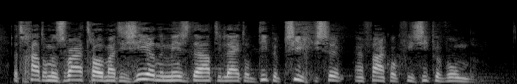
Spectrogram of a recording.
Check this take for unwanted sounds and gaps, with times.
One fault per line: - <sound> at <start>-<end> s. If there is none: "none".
none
